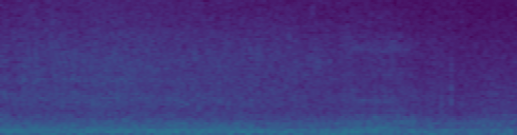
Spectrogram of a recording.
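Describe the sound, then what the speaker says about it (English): Honey bees buzz in a faint, steady swarm hum as they are shaken off a frame of drawn wax holding a little nectar. "I'm gonna go ahead and shake them bees off."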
